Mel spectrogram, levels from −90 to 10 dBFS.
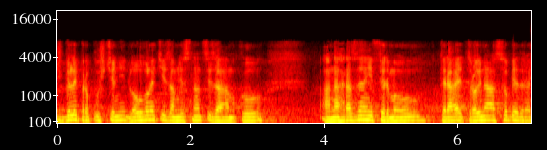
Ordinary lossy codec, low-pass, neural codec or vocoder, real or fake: AAC, 32 kbps; 7.2 kHz; none; real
